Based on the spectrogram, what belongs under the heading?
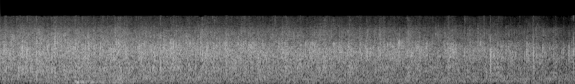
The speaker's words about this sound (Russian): Пожалуйста, аплодисменты в качестве поддержки вашей молитвы.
